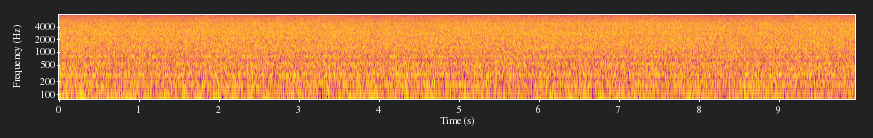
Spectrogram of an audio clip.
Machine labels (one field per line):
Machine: fan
